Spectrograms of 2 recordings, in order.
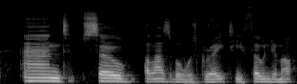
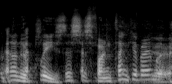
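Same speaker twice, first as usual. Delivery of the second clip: laughing; 7 semitones higher, 5 dB louder than usual. Real, not acted. Laughing refusal of coffee.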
